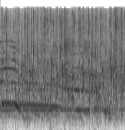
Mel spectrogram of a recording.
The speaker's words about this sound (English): featuring one more time, a round of applause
